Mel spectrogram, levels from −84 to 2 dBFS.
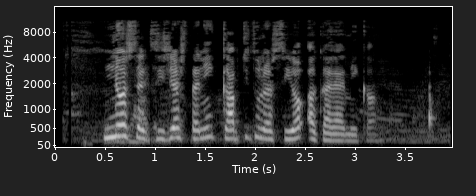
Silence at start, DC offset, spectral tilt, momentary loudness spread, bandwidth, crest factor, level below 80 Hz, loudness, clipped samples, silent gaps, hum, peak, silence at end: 0.5 s; under 0.1%; -3.5 dB/octave; 20 LU; 11.5 kHz; 22 dB; -78 dBFS; -25 LUFS; under 0.1%; none; none; -6 dBFS; 0.2 s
